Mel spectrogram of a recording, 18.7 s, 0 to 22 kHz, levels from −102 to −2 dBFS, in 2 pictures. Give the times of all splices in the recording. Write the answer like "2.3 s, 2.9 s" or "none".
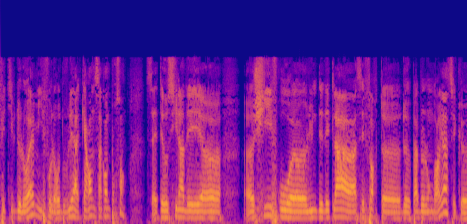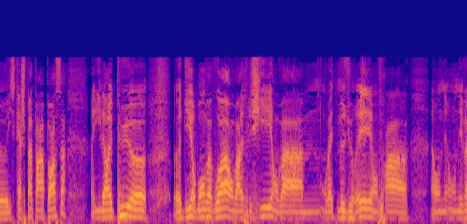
none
